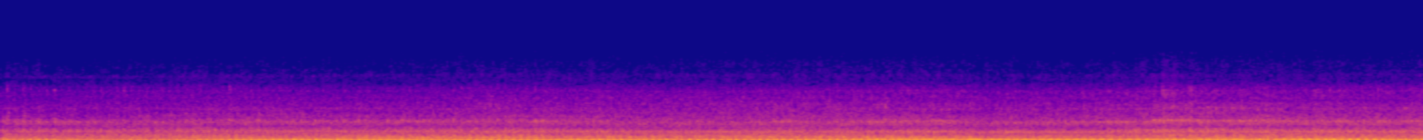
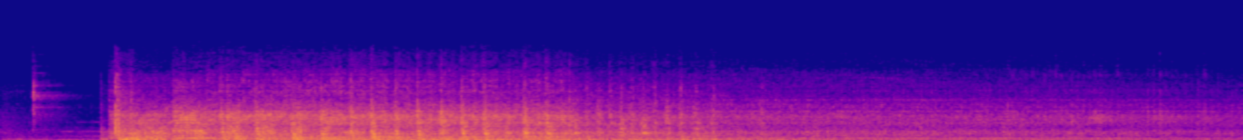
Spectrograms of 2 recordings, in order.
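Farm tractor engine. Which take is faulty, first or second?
second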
